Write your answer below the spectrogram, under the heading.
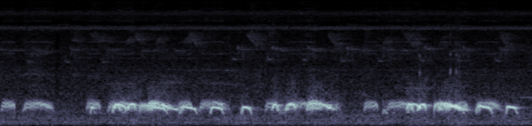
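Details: Spotted dove calling, used as a lure for trapping: low, rounded coos delivered in uneven groups of three to five, with short gaps between groups. Faint bird chirps and a constant high hum continue behind them.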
